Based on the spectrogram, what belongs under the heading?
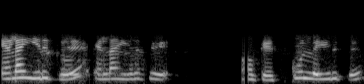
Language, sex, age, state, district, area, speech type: Tamil, male, 30-45, Tamil Nadu, Cuddalore, urban, conversation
